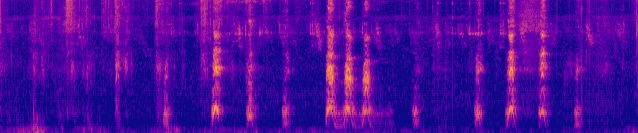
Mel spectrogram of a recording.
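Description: Puppies on a rural farm in Korea bark in a scattered series of short, sharp yips, some in quick clusters, at moderate distance, with a person speaking briefly at the start.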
